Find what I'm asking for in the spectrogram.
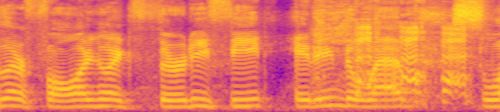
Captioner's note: laughs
